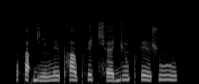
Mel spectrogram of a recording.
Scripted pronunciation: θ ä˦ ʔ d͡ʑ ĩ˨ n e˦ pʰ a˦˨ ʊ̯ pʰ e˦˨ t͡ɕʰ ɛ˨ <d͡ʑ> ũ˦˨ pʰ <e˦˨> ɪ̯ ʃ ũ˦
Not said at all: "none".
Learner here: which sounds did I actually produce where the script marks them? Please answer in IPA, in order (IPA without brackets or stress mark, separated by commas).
d͡ʑ, e˦˨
